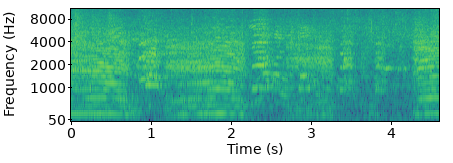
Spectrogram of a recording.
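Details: A Humboldt penguin at Hamura City Zoo, Japan, on 20 June 2015 brays in loud, harsh, donkey-like notes, several drawn-out honks rising and falling over about four seconds, with faint voices in the background.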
